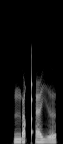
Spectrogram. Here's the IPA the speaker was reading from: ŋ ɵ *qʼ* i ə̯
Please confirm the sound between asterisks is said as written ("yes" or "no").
yes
